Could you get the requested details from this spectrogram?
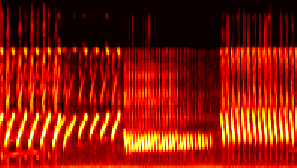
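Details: Caged Yorkshire canary delivers a fast series of high chirps, a long steady buzzy trill, then a second rapid pulsing trill, all loud and high-pitched.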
